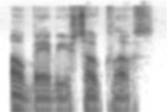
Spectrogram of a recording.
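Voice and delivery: low, soft, breathy-close come-on; mock seductive murmur. Husband teasing his wife on the phone, mock seductive murmur.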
